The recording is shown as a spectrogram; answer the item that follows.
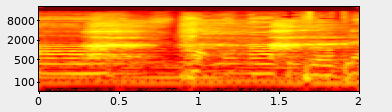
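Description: A woman gasps over an R&B-style song in which a male voice holds long notes.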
